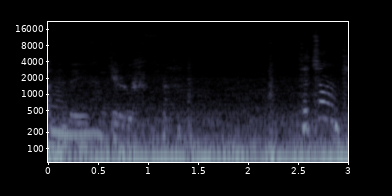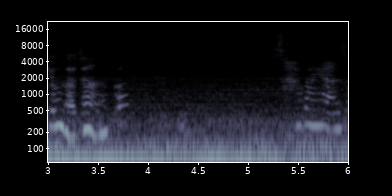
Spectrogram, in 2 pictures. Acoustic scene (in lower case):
car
